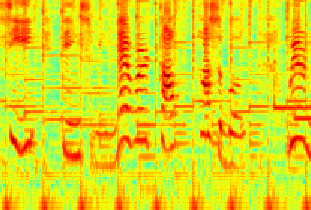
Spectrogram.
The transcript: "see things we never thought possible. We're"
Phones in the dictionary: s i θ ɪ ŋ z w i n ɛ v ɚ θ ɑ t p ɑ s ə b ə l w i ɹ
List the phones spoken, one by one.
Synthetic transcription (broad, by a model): s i t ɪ ŋ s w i n ɛ v ɚ t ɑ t p ɑ s ə b ə l w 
